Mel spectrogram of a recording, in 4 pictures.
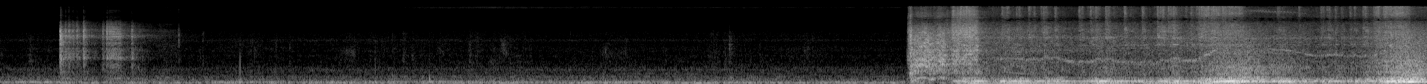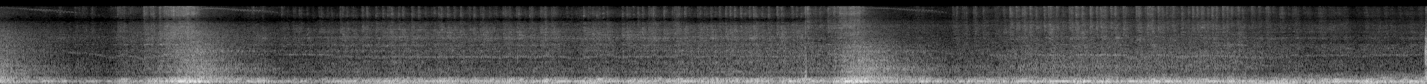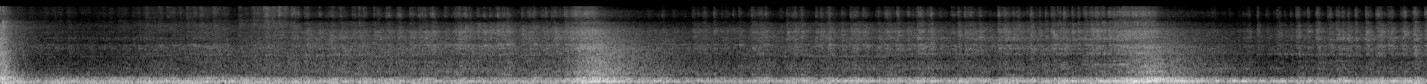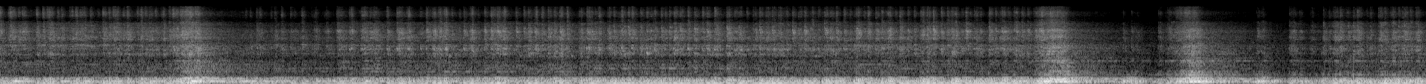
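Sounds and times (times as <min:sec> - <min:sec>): car engine idling: 0:01.7 - 0:57.0
engine revving: 0:09.1 - 0:18.2, 0:21.7 - 0:37.0, 0:39.2 - 0:41.0, 0:44.4 - 0:45.7, 0:52.9 - 0:57.0.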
